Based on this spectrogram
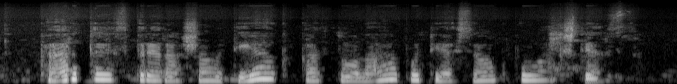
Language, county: Lithuanian, Klaipėda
